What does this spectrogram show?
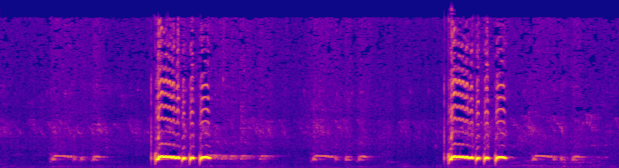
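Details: Champion local zebra dove with thirteen tail feathers, kept as a lure bird, sings loud rolling coos of quick pulsed notes, with fainter, shorter coos heard between them, about every one and a half seconds.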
